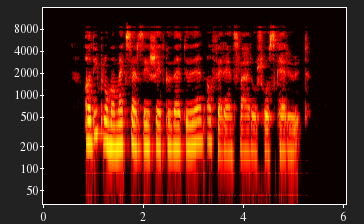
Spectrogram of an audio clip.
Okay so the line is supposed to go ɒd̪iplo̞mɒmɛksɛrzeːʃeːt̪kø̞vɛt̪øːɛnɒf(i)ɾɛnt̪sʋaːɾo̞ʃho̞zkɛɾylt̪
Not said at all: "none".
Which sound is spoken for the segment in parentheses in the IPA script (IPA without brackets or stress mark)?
ɛ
